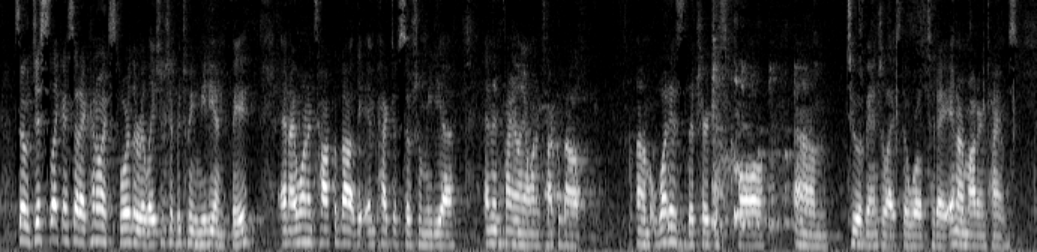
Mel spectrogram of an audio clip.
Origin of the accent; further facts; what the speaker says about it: Missouri, United States; I grew up in Missouri, and I attended the University of Missouri in Kansas City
